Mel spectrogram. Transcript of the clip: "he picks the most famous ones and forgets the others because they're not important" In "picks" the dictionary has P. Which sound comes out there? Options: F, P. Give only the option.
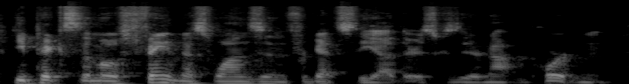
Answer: P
